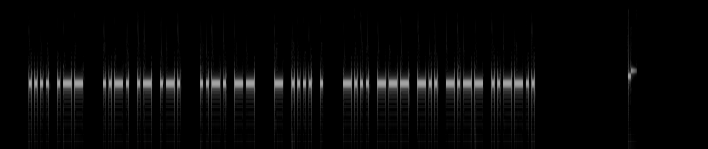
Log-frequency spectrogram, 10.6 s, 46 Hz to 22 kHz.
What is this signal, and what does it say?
Morse code, heard as a keyed tone, about 28 wpm, 700 Hz. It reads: HW FAR FM THE BODY?
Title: Sentences from Top 400 Words and Abbreviations 28wpm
